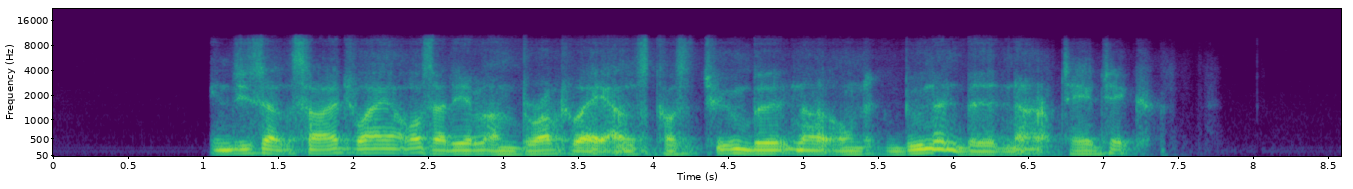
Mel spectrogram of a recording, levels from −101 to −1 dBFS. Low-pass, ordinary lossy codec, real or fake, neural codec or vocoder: 9.9 kHz; Opus, 16 kbps; fake; codec, 16 kHz in and 24 kHz out, 0.9 kbps, LongCat-Audio-Codec, fine tuned four codebook decoder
